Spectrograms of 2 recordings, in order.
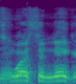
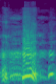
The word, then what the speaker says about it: Schwarzenegger: Wait, y'all know we've been pronouncing his name wrong? Probably because he's What not is American. It really is Arnold Schwarzenegger. Schwarzenegger.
